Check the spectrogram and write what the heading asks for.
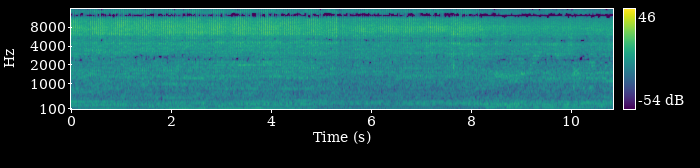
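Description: Century C 35mm film projector running, its motor and film mechanism giving a steady mechanical running sound.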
